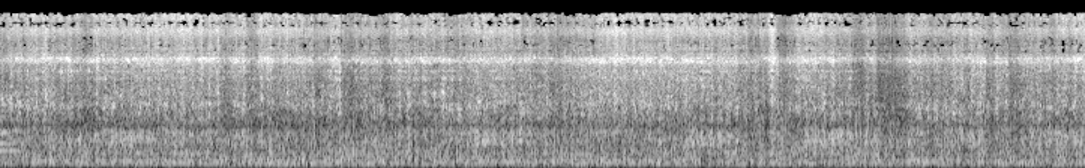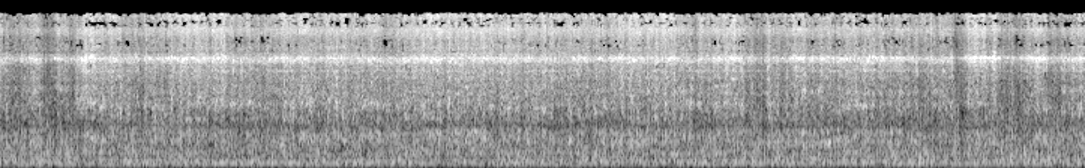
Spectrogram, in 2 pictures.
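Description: Passenger coach running at speed behind a diesel locomotive: a steady rumble of wheels on rails mixed with rushing wind, heard from the open coach window, with a thin steady high whine over it.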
